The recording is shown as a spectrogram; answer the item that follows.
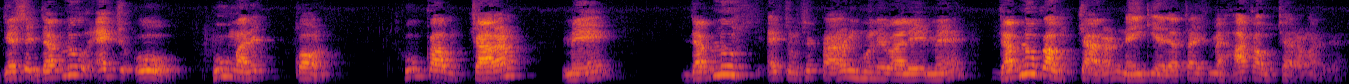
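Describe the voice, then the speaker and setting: A man teaching an English lesson, speaking deliberately and spelling words out letter by letter. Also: a little high, lively intonation, echoey room. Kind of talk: spoken language lesson.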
